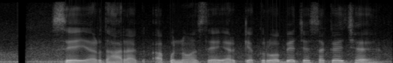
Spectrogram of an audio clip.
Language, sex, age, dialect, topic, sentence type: Maithili, male, 51-55, Angika, banking, statement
